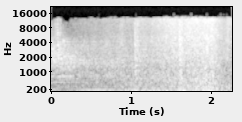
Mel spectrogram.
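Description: Waves crash against a rocky Pacific Northwest coast backed by tall fir forest, a loud continuous roar of surf with wind rushing across the microphone.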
